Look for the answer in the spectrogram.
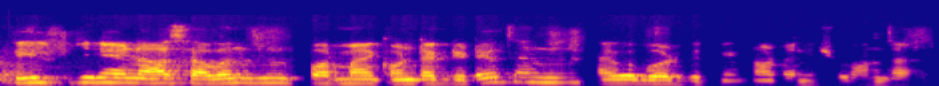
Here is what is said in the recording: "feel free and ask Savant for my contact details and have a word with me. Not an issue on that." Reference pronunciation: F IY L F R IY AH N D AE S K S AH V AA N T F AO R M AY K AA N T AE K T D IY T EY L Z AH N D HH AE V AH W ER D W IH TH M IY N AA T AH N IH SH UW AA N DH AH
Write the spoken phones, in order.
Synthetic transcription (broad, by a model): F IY L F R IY AH N D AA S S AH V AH N F AO R M AY K AA N T AE K T D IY T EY L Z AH N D HH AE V AH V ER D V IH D M IY N AA T AH N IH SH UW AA N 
